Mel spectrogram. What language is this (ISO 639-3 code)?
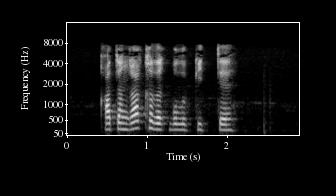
bak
